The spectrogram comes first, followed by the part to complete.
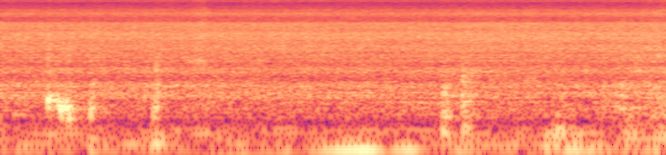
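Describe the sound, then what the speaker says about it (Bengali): Soft, steady sizzle of spice paste frying in a pan, with a few faint stirring knocks and clinks over a hissing background. "এবার খুব ভালোভাবে মশলাটাকে কষে নেব।"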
